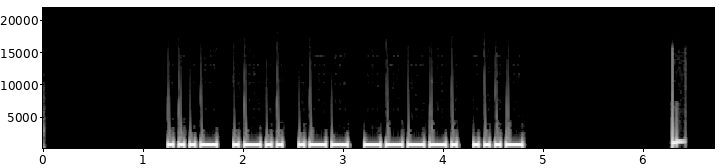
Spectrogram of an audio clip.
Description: Morse code, heard as a keyed tone, about 22 wpm, 700 Hz. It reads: VLW9V
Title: Code Groups - 5 Letter:Numbers - 22wpm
